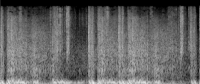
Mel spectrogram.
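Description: A pump shotgun fires a loud blast.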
